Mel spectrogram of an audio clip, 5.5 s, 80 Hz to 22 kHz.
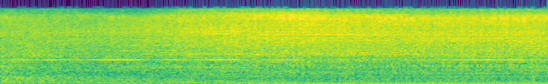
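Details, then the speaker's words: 1990 Jaguar XJS V12 with a high idle that surges while warming up, after turning the idle adjustment screw fully in (two turns): even steady idle with constant smooth hum and no hunting; no surging at the moment. "No surging at the moment."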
